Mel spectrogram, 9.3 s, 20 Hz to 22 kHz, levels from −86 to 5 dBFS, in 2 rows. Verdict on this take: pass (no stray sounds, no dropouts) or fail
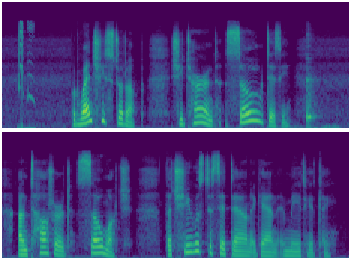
fail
